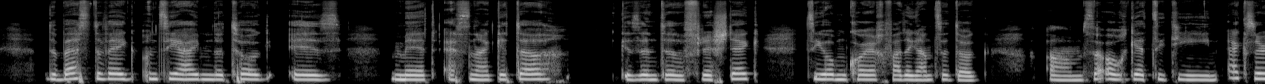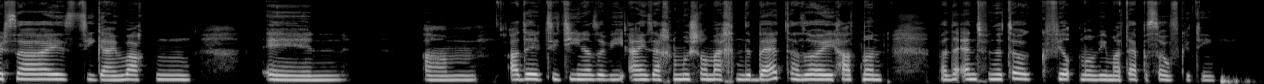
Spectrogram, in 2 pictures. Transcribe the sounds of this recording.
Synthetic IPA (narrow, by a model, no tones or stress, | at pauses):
dɪbɛstəveɪɡṵːnt͡sɪhaɪbm̩dɪtʰʊɡɪz | mɪtɛsn̩aɡɪtə | ɡ̥əzɪntəfɾɪʃtɪkt͡sɪhʊbm̩kʰoɪχfadɪɡant͡sətʊɡ̚ʔamsɪʔoɪχɡɛt̚t͡sɪtʰiːnɛksəɹsaɪzt͡sɪɡaɪnvak̚ŋ̩ | ɪn | amɔdəɾt͡sɪtʰiːnazoɪviːʔaɪnzaχn̩muːʃəlˠmaχn̩dɪbɛtazoɪhɔtmənb̥adɪʔɛntfɪndɪtʰʊɡ̚fiːlˠt̚mənviːmɔtɛpəsoʊfɡ̥ətʰiːn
